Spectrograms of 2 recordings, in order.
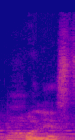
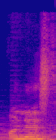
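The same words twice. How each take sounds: First: It begins with an audible H sound. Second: It begins with a vowel, the H silent. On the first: The speaker calls it wrong. "is not" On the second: The speaker calls it right. "do not have the sound"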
